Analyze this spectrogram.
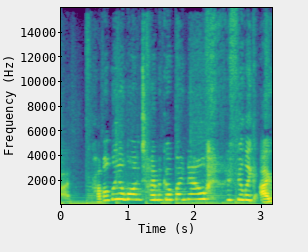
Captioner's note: laughter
